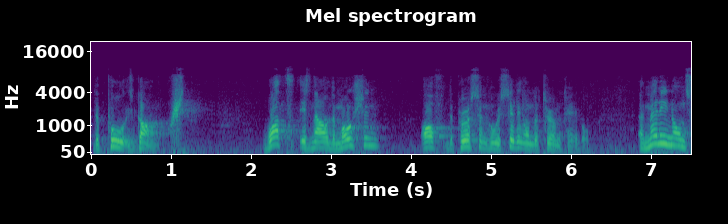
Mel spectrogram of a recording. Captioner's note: makes whooshing sound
